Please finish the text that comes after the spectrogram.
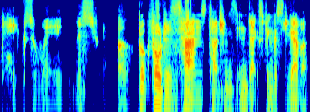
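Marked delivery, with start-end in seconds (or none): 0.0-1.6 hushed, unvoiced-sounding secretive whisper; conspiratorial whisper. A narrator's reading. Captain to the shepherd over coffee, conspiratorial whisper. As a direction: drop right down into a conspirator's whisper. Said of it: "his voice turning to a conspiratorial whisper".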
